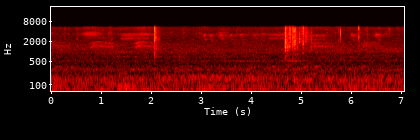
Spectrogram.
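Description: A bird calling several times over a steady low rumble, with a few sharp clicks; the loudest is a short dense burst about five seconds in.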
